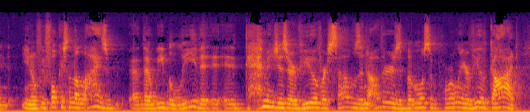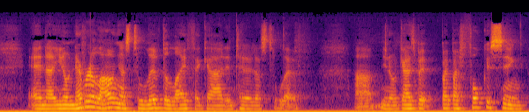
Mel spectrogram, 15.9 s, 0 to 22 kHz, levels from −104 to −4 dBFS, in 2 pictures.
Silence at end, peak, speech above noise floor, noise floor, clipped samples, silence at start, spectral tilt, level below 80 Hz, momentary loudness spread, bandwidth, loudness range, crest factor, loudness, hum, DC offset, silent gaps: 0 s; -10 dBFS; 20 dB; -46 dBFS; under 0.1%; 0 s; -5 dB/octave; -48 dBFS; 11 LU; 12.5 kHz; 7 LU; 18 dB; -26 LUFS; none; 3%; none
